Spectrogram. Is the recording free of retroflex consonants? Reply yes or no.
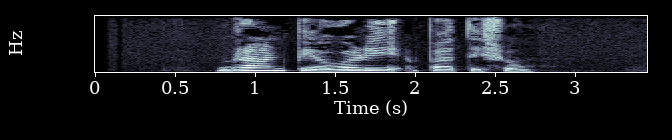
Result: no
